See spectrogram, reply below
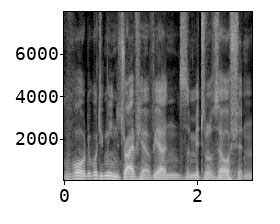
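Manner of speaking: imitated German accent. Retelling german visitors answering the dad's question about driving here, german accent. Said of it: "a really good German accent".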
